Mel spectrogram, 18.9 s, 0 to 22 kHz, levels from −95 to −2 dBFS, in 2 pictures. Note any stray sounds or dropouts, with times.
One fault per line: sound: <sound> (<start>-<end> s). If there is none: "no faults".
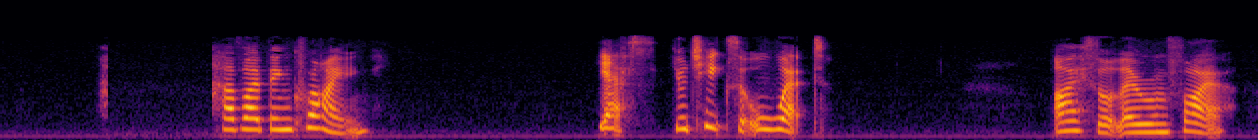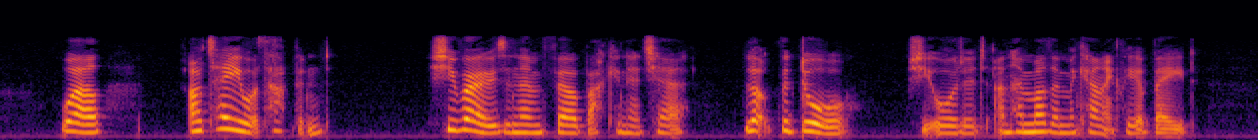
no faults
